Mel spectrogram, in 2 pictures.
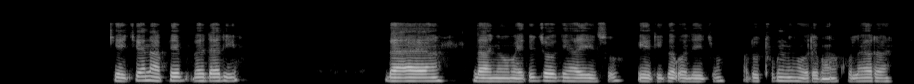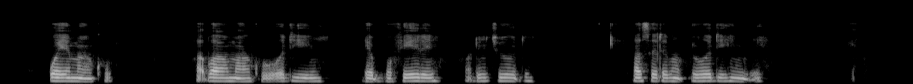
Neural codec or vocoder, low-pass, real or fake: codec, 16 kHz, 4.8 kbps, FACodec; 7.2 kHz; fake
